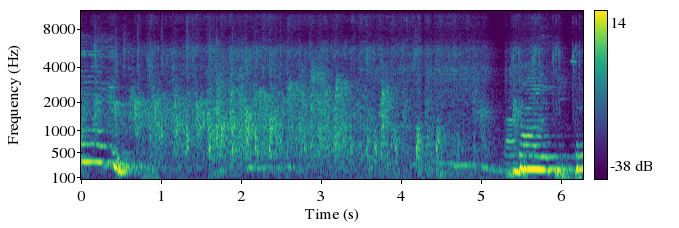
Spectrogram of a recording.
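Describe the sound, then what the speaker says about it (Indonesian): Sustained applause from a crowd at an Indonesian political event in East Java backing Khofifah and Emil Dardak, steady clapping running throughout with a voice speaking over it near the end. "Kita berikan tepuk tangan sekali lagi."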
